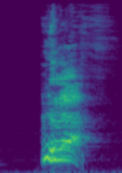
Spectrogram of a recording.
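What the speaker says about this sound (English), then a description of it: "Cough there." A single short cough, close and fairly loud, against silence.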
